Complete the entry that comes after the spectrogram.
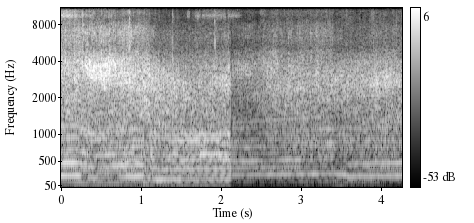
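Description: Audi race car engine in a Le Mans 24 Hours sim race video game, a loud sustained drone with rising and falling pitch as gears shift, one sharp drop partway through, with no talking.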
